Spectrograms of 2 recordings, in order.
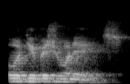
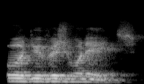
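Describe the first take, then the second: No difference in how they are said.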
